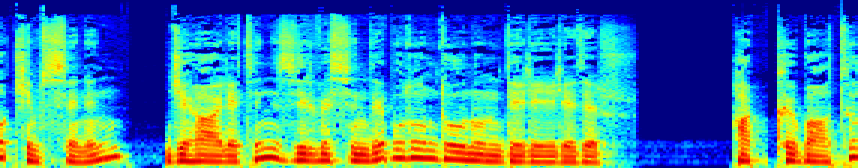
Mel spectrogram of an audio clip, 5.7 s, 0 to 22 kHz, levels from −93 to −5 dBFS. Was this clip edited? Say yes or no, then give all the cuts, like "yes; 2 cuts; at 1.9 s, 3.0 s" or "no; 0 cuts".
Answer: no; 0 cuts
